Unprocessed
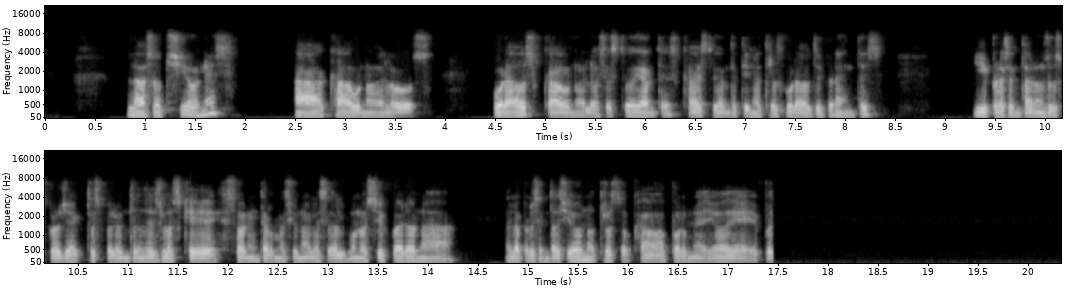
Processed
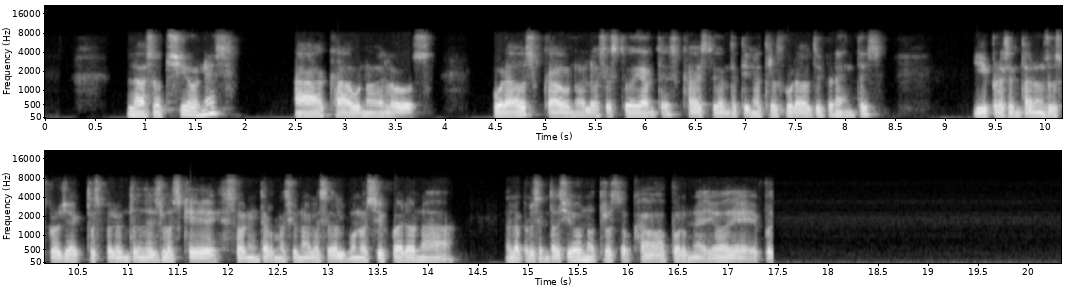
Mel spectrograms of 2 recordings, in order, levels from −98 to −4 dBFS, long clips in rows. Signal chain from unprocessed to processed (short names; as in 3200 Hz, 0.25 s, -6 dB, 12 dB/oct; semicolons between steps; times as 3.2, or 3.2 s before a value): dynamic EQ 1100 Hz, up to -7 dB, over -41 dBFS, Q 1.1; in parallel at +2 dB: limiter -20.5 dBFS, peak gain reduction 7.5 dB; on the sum: gain +7 dB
